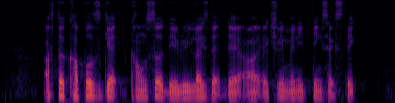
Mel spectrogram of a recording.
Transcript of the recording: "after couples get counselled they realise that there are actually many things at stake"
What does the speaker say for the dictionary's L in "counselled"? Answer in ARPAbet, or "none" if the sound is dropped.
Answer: none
